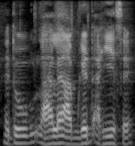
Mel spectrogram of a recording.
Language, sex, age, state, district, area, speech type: Assamese, male, 30-45, Assam, Darrang, rural, spontaneous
